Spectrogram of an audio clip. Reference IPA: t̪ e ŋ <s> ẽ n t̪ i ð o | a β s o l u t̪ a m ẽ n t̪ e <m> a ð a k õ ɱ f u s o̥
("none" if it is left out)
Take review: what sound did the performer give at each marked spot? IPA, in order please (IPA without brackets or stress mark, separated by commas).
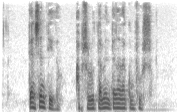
s, n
